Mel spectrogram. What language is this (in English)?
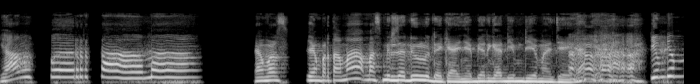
Indonesian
